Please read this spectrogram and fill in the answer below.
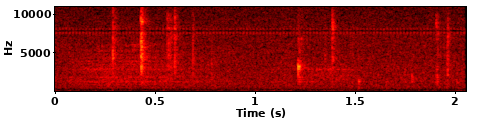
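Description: A few faint clicks of a plastic Transformers PowerCore Combiners Leadfoot figure's parts being turned and fitted by hand, over near silence.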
